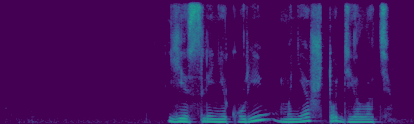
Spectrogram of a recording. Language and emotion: Russian, neutral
